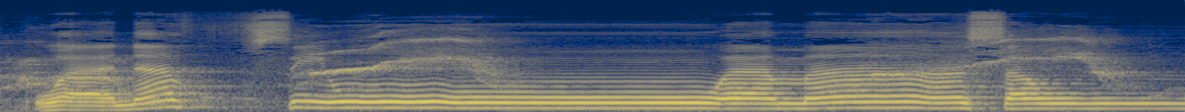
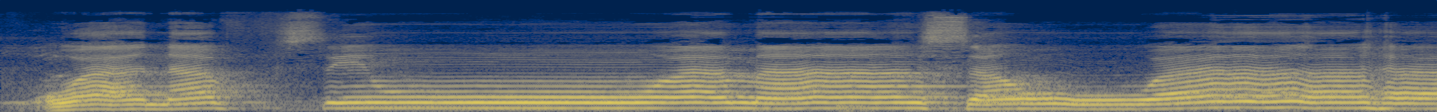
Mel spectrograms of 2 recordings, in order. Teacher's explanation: tanwin bertemu dengan waw. Hukumnya adalah idgham ma'al gunnah, ya. Dia masuk dan bersama-samanya ada dengung.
